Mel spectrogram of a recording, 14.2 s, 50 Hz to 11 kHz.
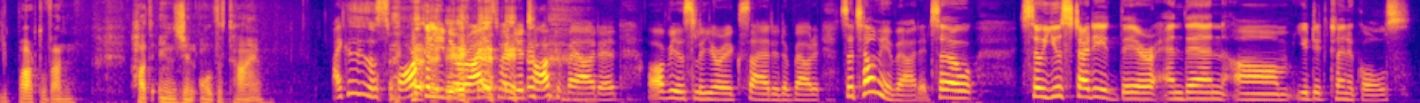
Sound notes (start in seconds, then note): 3.7 laughs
